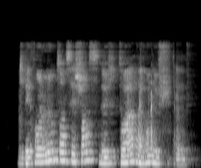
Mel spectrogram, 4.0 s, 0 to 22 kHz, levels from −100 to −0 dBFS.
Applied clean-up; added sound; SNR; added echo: neural mask model DeepFilterNet 3.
